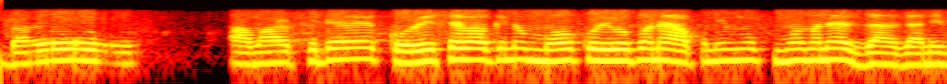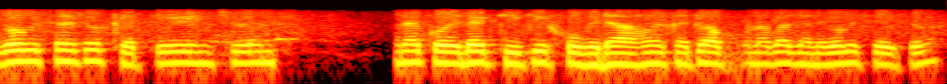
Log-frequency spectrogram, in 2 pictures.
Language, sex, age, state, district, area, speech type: Assamese, male, 18-30, Assam, Majuli, urban, conversation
